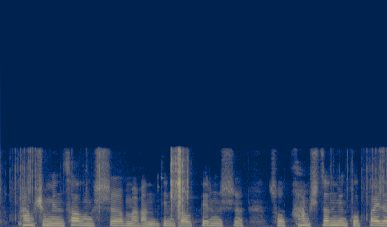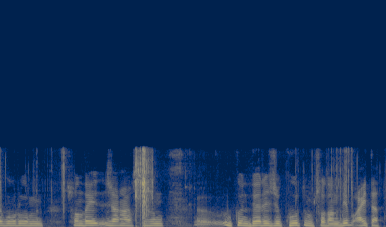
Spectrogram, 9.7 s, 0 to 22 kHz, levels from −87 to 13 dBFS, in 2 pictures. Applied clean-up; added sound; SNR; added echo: none; Camera; 8 dB; none.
